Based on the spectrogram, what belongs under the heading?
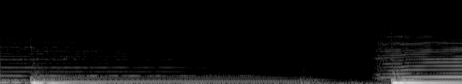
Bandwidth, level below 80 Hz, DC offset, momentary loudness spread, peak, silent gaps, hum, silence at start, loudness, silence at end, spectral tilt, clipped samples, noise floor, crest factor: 2.8 kHz; -24 dBFS; under 0.1%; 27 LU; -6 dBFS; none; none; 0 s; -22 LUFS; 0 s; -11.5 dB/octave; under 0.1%; -53 dBFS; 18 dB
